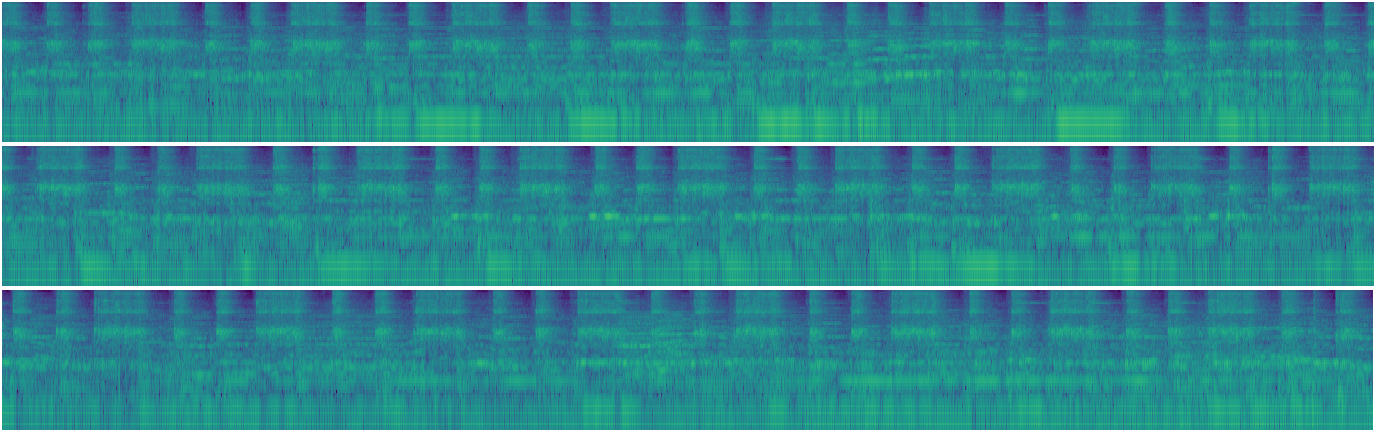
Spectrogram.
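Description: Live Portuguese folk dance music (Minho rancho style) played on accordions with guitar, driven by a fast, steady percussive beat.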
